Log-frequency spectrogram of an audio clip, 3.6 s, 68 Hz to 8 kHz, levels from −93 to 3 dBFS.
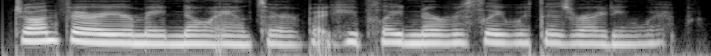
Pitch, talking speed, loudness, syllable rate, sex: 210 Hz, 220 wpm, -16 LUFS, 5.4 syllables/s, female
